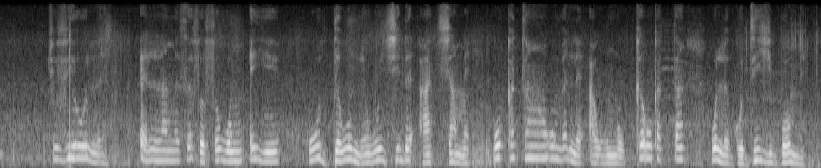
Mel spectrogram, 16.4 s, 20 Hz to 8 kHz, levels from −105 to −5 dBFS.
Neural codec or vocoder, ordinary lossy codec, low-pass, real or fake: vocoder, 22.05 kHz, 80 mel bands, Vocos; MP3, 64 kbps; 7.2 kHz; fake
